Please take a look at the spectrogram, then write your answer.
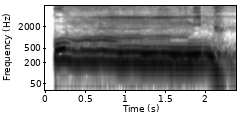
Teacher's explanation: mim sukun bertemu mim idgham mimi siap masuk pada huruf mim berikutnya dan mendengung selama 2 atau 3 harakat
